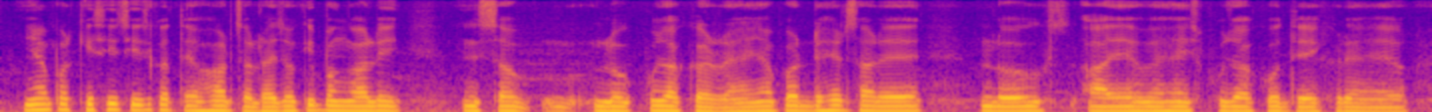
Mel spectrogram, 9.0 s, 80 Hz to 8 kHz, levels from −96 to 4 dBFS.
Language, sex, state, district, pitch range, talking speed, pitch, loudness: Maithili, male, Bihar, Samastipur, 115-125 Hz, 210 wpm, 120 Hz, -13 LUFS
